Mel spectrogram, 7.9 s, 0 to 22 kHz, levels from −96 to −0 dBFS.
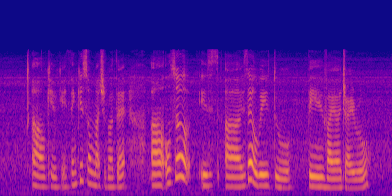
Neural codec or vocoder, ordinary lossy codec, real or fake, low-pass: none; none; real; none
